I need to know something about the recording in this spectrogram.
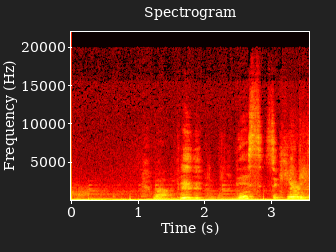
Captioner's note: Cameron sobbing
